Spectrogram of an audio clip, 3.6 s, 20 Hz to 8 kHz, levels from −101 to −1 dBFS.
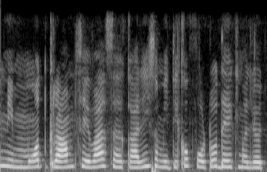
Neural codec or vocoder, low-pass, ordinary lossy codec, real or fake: none; 7.2 kHz; none; real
